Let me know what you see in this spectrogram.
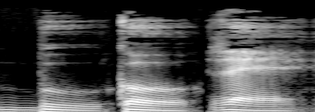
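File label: "bukore", concatenated syllables; Affixing experiment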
